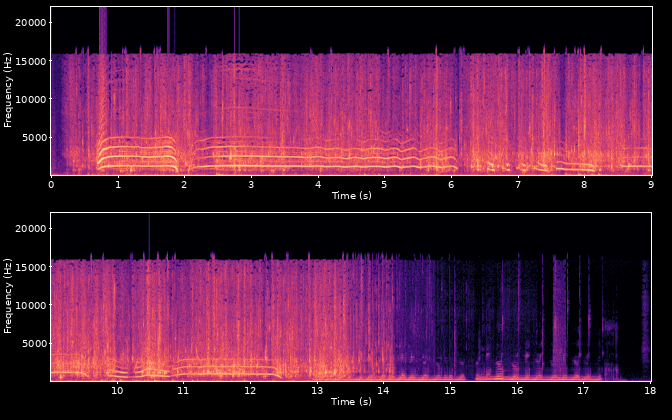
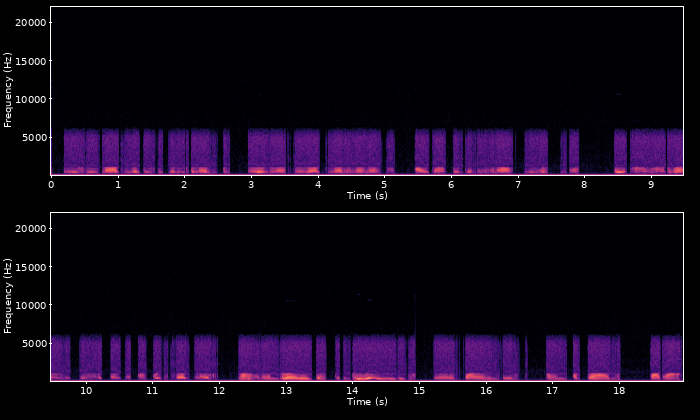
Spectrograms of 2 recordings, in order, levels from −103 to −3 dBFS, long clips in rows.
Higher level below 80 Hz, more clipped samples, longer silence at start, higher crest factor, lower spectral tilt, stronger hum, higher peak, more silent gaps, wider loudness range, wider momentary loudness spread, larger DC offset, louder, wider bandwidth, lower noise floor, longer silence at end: first, -36 dBFS vs -80 dBFS; neither; second, 0 s vs 0.2 s; about the same, 18 dB vs 22 dB; second, -1 dB/octave vs -6.5 dB/octave; neither; first, 0 dBFS vs -20 dBFS; neither; first, 20 LU vs 8 LU; first, 22 LU vs 17 LU; second, under 0.1% vs 0.7%; first, -15 LUFS vs -41 LUFS; first, 17 kHz vs 6.4 kHz; second, -61 dBFS vs -80 dBFS; first, 0.75 s vs 0.05 s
